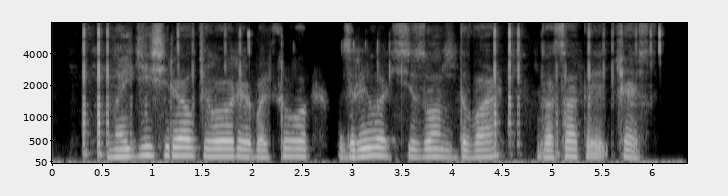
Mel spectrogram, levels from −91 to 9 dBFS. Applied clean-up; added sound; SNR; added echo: neural mask model Resemble Enhance denoiser.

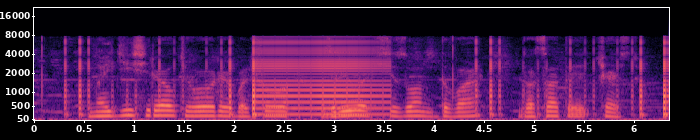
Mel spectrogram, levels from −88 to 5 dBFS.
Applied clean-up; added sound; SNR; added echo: none; Telephone; 1 dB; none.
